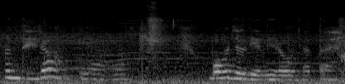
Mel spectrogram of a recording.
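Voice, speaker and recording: A woman's voice: fairly high pitch, moderate pace, over music. A young woman narrating her day in a casual, rambling vlog, chatty and self-mocking. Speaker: vlogger, exam student.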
